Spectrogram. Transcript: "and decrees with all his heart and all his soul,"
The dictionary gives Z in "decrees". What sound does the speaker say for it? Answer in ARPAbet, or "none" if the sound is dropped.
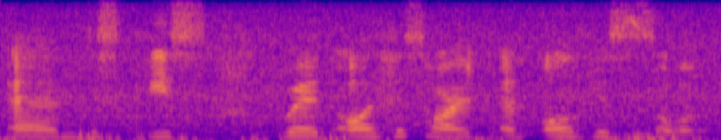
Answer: S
